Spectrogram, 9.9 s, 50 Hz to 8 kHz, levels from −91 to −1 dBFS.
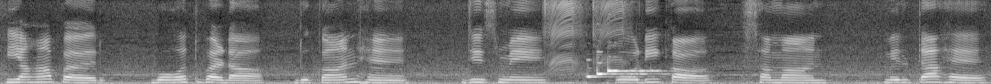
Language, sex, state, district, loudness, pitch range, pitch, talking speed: Hindi, female, Haryana, Rohtak, -18 LUFS, 225-260 Hz, 245 Hz, 75 wpm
